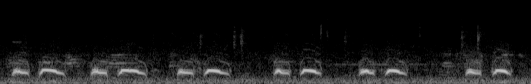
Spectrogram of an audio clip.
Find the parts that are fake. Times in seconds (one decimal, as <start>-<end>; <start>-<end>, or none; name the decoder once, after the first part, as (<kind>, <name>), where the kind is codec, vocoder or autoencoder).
0.0-1.3 (codec, DAC); 3.2-5.3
